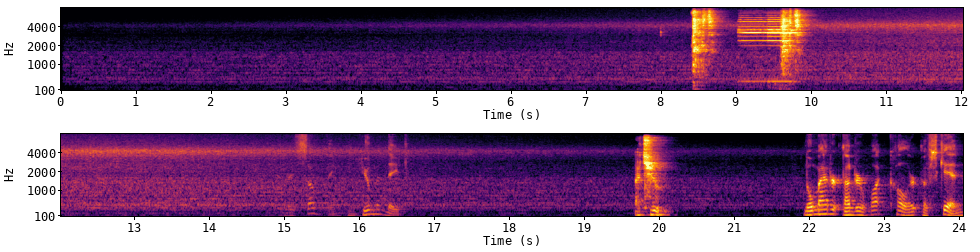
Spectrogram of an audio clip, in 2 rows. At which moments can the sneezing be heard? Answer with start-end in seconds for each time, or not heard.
8.4-9.9, 19.6-20.1.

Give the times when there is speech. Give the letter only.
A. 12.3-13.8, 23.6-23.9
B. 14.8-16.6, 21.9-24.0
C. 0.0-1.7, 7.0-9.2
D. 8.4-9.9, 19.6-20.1
B.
